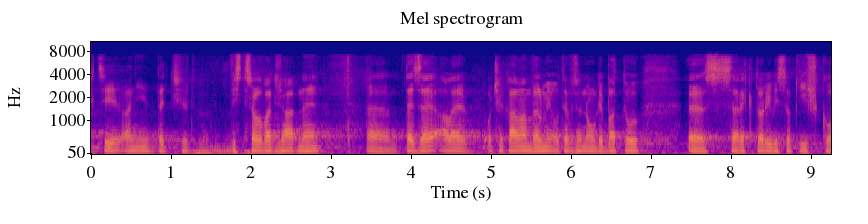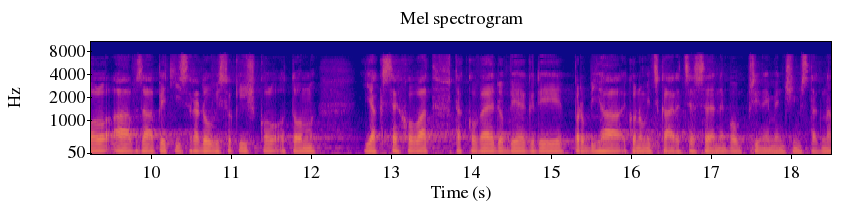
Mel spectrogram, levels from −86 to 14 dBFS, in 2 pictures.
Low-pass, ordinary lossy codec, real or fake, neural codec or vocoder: 7.2 kHz; AAC, 48 kbps; real; none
